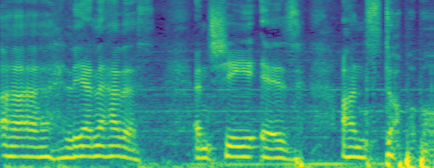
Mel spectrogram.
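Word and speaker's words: Lianne La Havas: Here's Leanne La Havas.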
